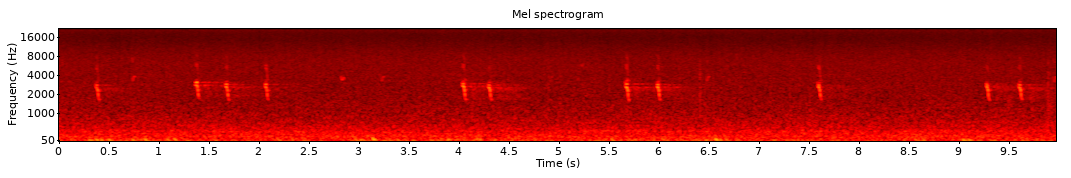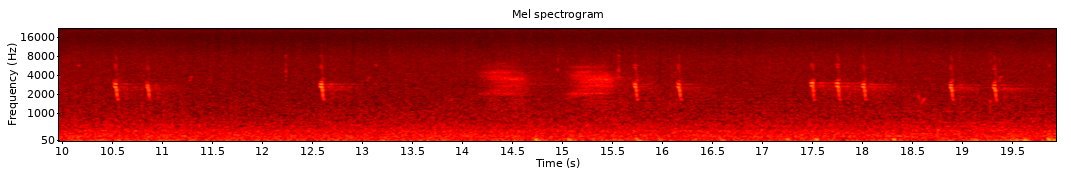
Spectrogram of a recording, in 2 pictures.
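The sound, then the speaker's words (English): A wild male bird sings in short, repeated high chirping phrases at irregular intervals over a steady low rumble of background noise, with no voices. “Here's a wild bird. Wild male singing here.”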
